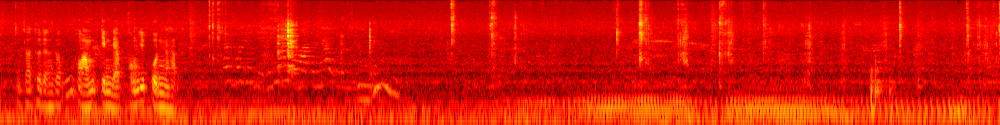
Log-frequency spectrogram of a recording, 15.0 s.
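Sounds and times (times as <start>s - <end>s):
low hum: 2.9s - 15.0s
crunchy cucumber bites: 9.2s - 15.0s.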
